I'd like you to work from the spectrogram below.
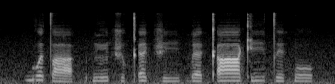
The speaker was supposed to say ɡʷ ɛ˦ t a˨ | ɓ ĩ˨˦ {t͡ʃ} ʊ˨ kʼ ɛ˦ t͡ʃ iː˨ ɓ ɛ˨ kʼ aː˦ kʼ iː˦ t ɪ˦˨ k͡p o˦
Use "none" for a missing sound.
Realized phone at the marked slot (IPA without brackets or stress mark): t͡ʃ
